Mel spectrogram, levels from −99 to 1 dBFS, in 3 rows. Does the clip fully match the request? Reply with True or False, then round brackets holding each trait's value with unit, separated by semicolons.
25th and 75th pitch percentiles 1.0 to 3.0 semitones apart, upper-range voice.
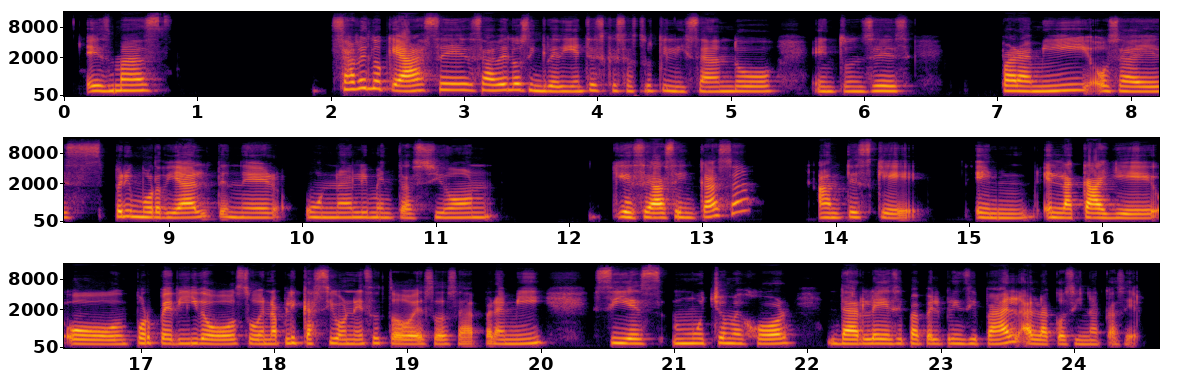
True (2.4 semitones; 210 Hz)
